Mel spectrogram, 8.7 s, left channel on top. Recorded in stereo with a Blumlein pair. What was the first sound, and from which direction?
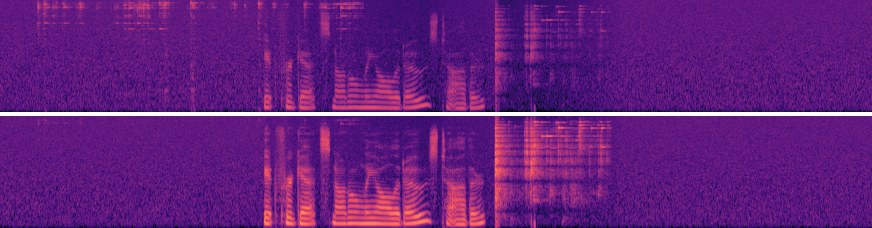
Keys jangling, 35° left.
